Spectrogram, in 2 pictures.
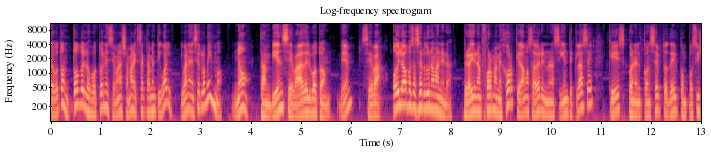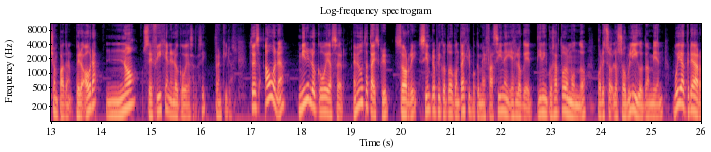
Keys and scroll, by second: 4.5 Escape, 6.6 k, 16.7 k, 18.7 a, 18.9 Return, 25.3-26.0 typing.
